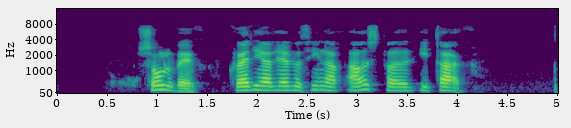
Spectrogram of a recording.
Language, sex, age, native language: Icelandic, male, 60-69, Icelandic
